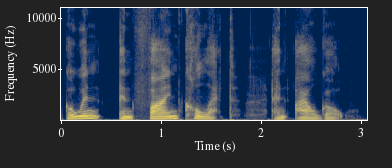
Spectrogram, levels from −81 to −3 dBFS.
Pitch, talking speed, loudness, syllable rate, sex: 175 Hz, 155 wpm, -19 LUFS, 4.3 syllables/s, female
